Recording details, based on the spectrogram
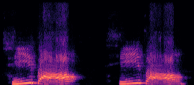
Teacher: We should change the former third tone into second tone, right? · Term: tone Sandy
